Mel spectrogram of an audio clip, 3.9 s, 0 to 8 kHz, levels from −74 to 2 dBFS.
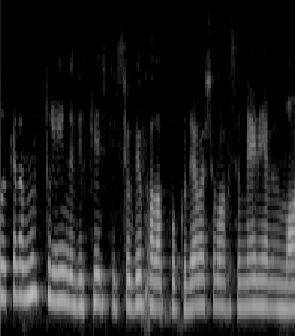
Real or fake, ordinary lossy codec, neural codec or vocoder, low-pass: fake; none; codec, 44.1 kHz, 2.6 kbps, SNAC; 7.2 kHz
